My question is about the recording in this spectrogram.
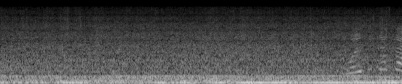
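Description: A small boat's motor running steadily at cruising speed, a constant low hum, with wind and water rushing past the open hull.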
